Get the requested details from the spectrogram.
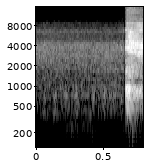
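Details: Chest physiotherapy and effective cough tutorial: one short, forceful demonstrated cough after quiet, an effective cough technique for clearing mucus.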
